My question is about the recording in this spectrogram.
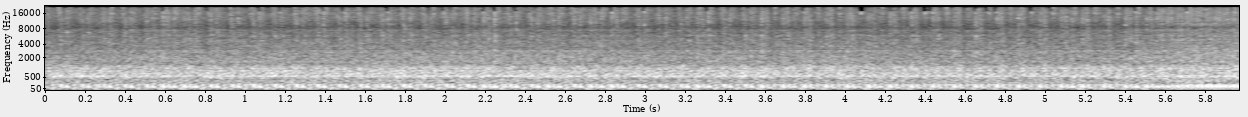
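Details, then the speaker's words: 1996 Briggs & Stratton 17hp I/C opposed-twin flathead, first run on its own in over ten years, Seafoam added: even steady idle with regular low thump, no misses or knocks; holds idle by itself. "nice got a good idle sounds good on an idle"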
